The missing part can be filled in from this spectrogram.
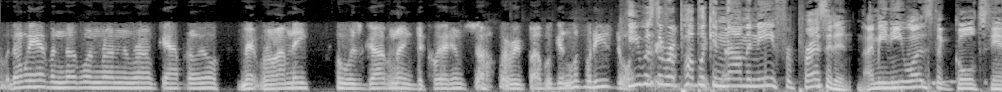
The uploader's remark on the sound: Takes calls from the audience.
